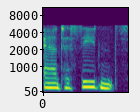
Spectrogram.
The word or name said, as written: antecedence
